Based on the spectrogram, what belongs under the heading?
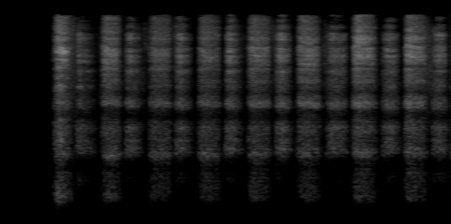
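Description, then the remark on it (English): A voice imitates heavy, rapid panting, about a dozen quick breaths in a steady rhythm, fairly loud, like someone out of breath while running laps around an auditorium. “I can't do that sound effect very well, so I'll just do the breathing one.”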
